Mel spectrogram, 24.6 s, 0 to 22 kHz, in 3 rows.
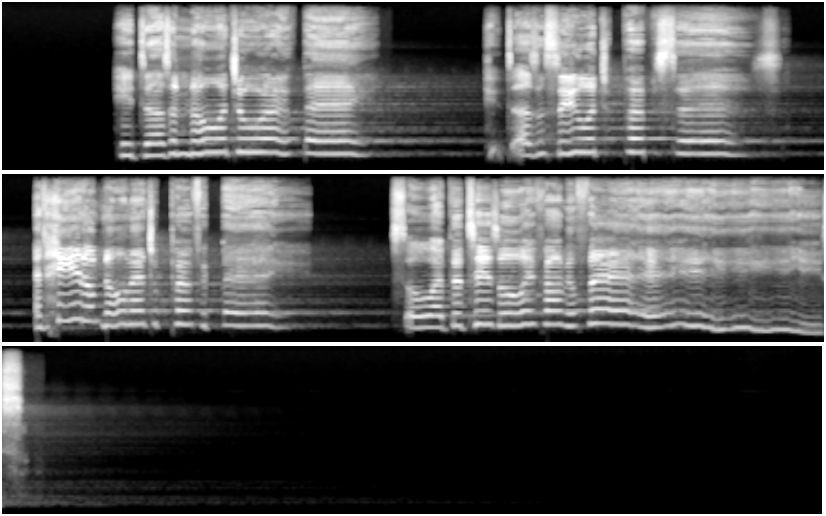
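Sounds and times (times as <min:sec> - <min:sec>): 
female vocal: 0:01.2 - 0:17.1.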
